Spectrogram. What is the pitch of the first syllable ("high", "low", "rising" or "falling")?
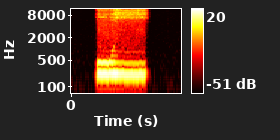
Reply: high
